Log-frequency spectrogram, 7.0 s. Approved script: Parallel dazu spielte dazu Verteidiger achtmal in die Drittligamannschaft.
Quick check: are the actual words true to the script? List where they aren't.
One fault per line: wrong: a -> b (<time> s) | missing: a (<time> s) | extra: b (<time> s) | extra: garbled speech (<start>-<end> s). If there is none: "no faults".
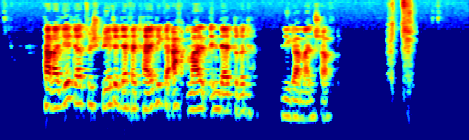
wrong: dazu -> der (1.8 s)
wrong: die -> der (3.3 s)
